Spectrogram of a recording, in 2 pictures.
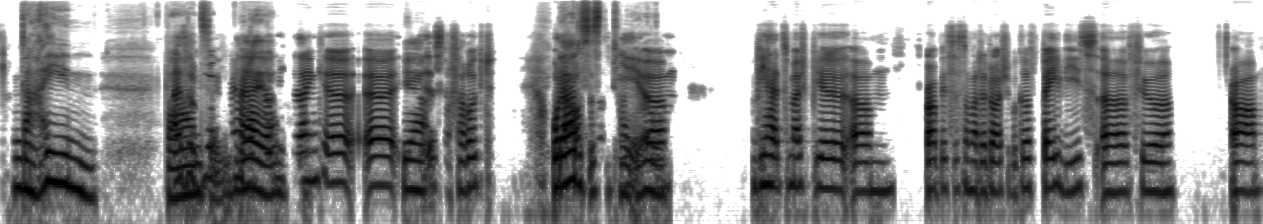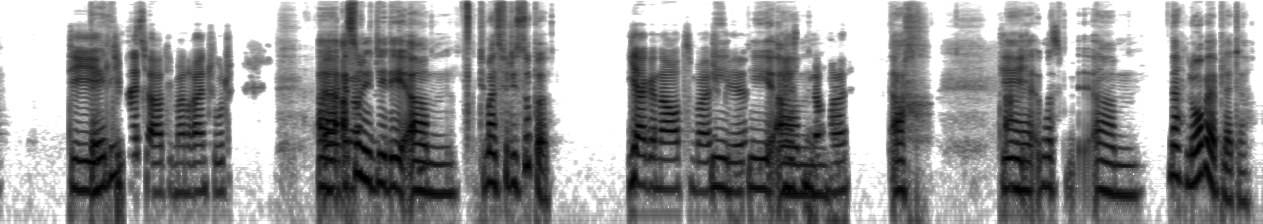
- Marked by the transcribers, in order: distorted speech; in English: "bay leaves"; unintelligible speech; tsk; other background noise
- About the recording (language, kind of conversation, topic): German, unstructured, Wie sparst du im Alltag am liebsten Geld?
